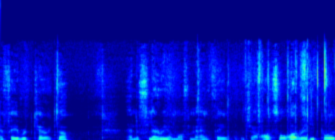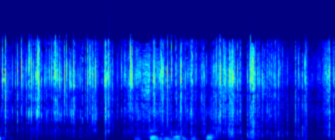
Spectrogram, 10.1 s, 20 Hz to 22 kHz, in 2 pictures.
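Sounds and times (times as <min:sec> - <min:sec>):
foil wrapper crinkling torn open: 0:03.7 - 0:10.0.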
